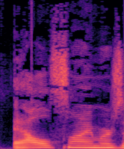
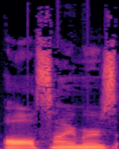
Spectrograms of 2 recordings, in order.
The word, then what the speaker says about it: Alzheimer's: And it's Alzheimer's as opposed to Alzheimer's. I don't even know how to say it. – Either way is fine.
